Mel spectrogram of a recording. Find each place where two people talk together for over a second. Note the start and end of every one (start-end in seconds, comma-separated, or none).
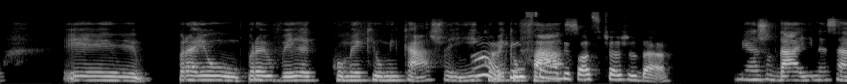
4.7-5.9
